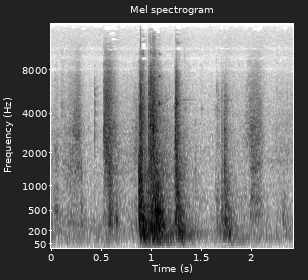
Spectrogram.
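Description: A door being shut, its loudest knock about a second in, with a few lighter knocks around it.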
